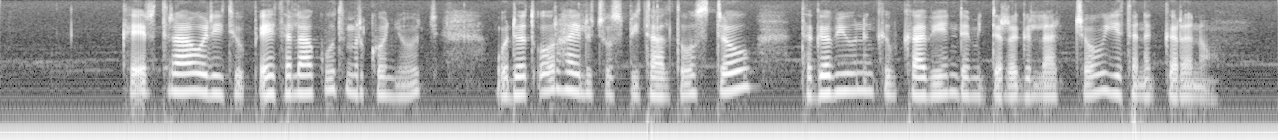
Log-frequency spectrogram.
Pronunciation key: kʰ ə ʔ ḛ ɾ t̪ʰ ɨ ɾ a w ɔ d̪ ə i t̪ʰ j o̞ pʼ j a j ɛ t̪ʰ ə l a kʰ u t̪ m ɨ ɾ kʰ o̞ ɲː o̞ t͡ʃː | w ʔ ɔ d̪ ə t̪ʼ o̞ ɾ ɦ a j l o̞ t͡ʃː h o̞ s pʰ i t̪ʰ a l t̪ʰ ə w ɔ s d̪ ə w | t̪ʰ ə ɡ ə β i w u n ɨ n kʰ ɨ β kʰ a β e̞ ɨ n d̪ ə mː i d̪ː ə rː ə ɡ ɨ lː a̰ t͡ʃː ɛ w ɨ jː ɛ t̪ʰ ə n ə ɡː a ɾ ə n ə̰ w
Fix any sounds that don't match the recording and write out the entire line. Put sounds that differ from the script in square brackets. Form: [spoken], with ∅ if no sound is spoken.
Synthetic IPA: kʰ ə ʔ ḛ ɾ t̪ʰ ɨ ɾ a w ɔ d̪ ə i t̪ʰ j o̞ pʼ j a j ɛ t̪ʰ ə l a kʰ u t̪ m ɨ ɾ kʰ o̞ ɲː o̞ t͡ʃː | w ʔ ɔ d̪ ə t̪ʼ o̞ ɾ ɦ a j l o̞ t͡ʃː h o̞ s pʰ i t̪ʰ a l t̪ʰ ə w ɔ s d̪ ə w | t̪ʰ ə ɡ ə β i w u n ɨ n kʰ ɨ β kʰ a β e̞ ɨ n d̪ ə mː i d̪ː ə rː ə ɡ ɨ lː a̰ t͡ʃː ɛ w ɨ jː ɛ t̪ʰ ə n ə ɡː [ə] ɾ ə n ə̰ w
